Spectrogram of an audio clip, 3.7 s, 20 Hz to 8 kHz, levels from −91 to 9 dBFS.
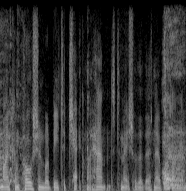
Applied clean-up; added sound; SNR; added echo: none; Cough; 6 dB; none.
